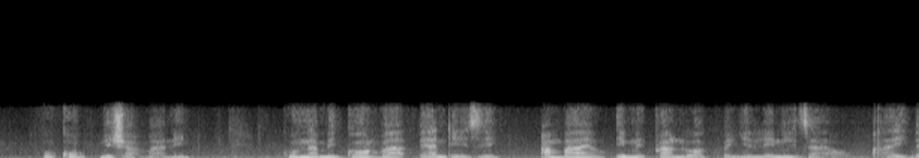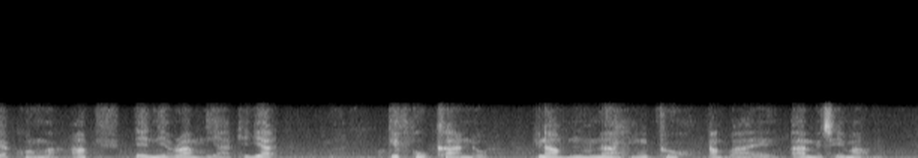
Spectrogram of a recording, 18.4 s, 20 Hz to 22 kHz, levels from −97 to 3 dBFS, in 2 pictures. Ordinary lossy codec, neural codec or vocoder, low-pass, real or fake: Opus, 32 kbps; codec, 16 kHz in and 24 kHz out, 0.6 kbps, FocalCodec, streaming, 2048 codes; 7.2 kHz; fake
